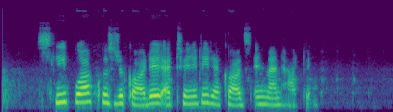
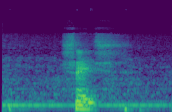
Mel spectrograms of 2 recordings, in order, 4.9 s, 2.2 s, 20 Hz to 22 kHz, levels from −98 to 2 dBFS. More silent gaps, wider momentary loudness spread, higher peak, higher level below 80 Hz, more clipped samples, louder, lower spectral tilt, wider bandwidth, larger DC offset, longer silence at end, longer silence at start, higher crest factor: neither; about the same, 18 LU vs 19 LU; about the same, -2 dBFS vs -4 dBFS; second, -64 dBFS vs -52 dBFS; neither; first, -18 LUFS vs -25 LUFS; second, -4.5 dB/octave vs -7 dB/octave; about the same, 7.8 kHz vs 7.6 kHz; neither; first, 0.95 s vs 0 s; about the same, 0.05 s vs 0.05 s; second, 18 dB vs 24 dB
